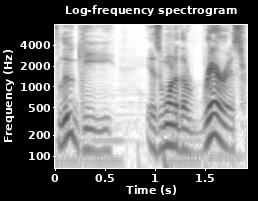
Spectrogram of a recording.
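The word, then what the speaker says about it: Sloughi: The Slugy, pronounced Slugy, is one of the rarest real, fully recognized breeds in the entire country.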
